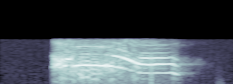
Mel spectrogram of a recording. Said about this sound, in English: She screams towards the end of the movie.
